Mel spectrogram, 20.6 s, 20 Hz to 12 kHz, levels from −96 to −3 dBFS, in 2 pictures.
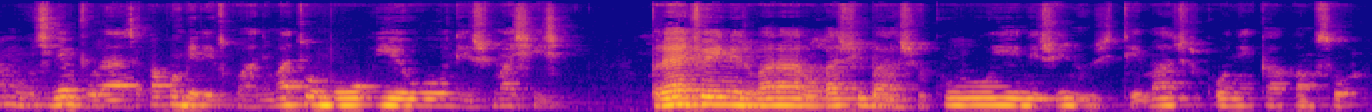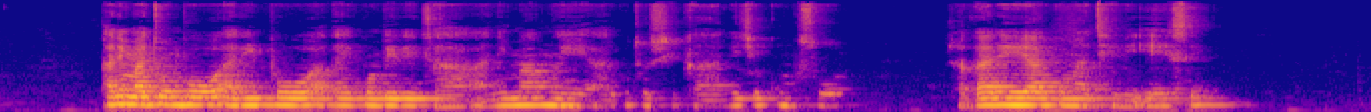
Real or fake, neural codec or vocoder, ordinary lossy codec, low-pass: real; none; AAC, 48 kbps; 10.8 kHz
